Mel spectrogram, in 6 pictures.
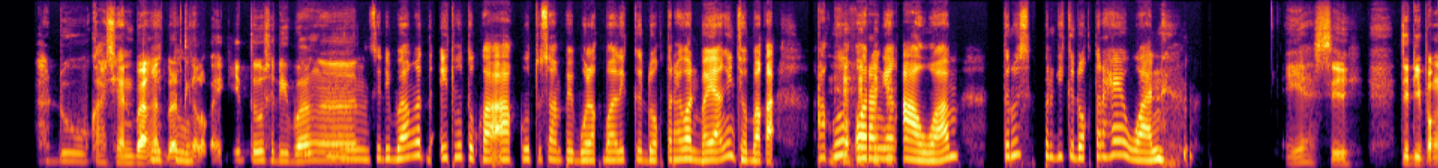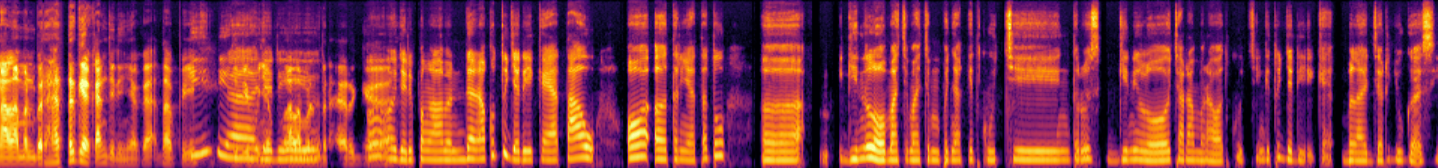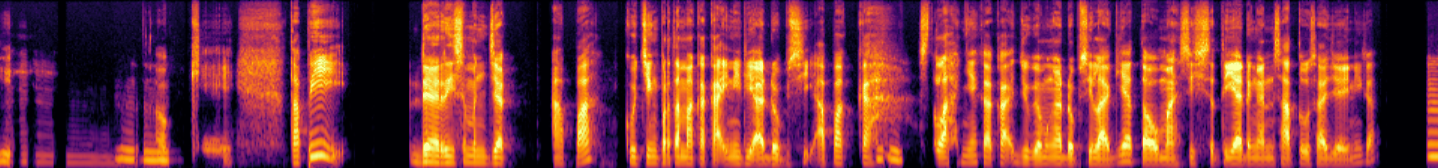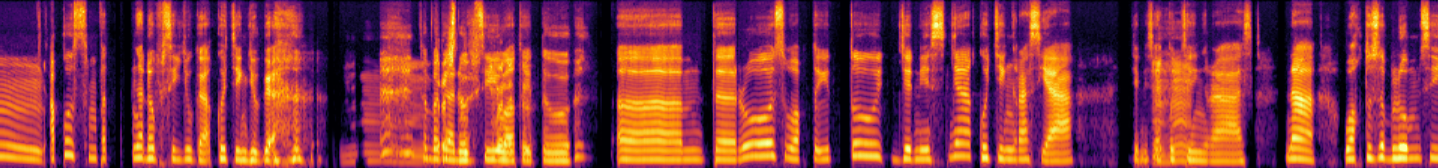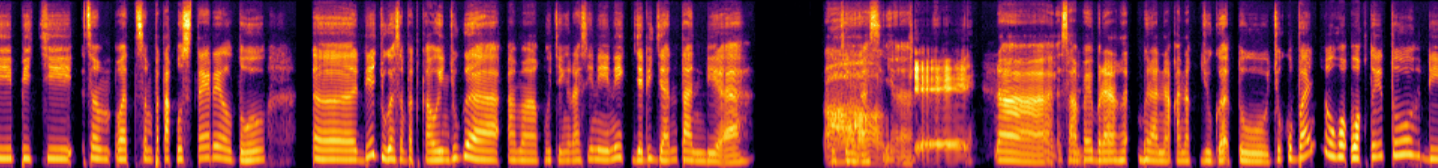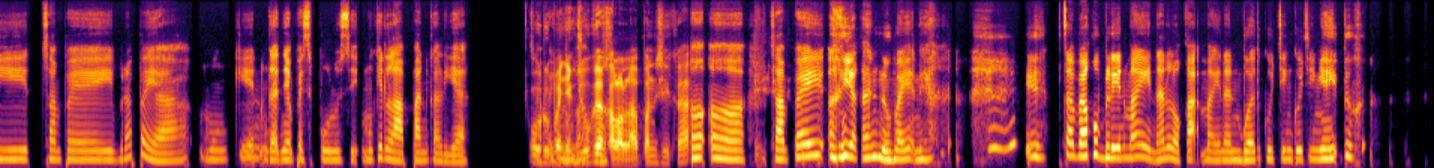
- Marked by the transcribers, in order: sad: "banget berarti kalau kayak gitu"; chuckle; tapping; chuckle; chuckle; laughing while speaking: "iya kan, lumayan ya. Iya"; chuckle; laughing while speaking: "kucing-kucingnya itu"; chuckle
- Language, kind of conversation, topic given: Indonesian, podcast, Apa kenangan terbaikmu saat memelihara hewan peliharaan pertamamu?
